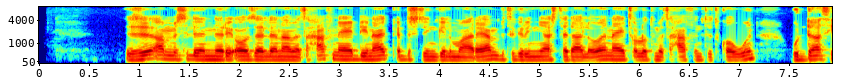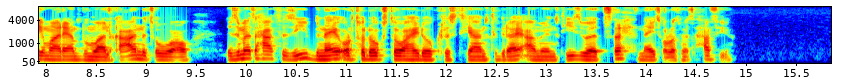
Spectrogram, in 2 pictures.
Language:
Tigrinya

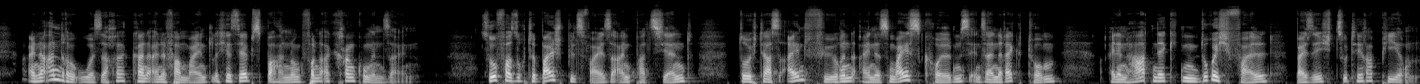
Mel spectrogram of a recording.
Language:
German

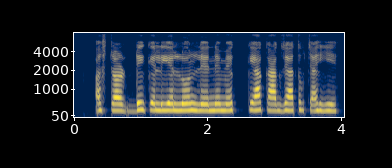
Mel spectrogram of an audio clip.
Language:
Magahi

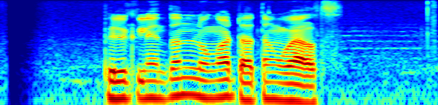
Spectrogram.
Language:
Javanese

